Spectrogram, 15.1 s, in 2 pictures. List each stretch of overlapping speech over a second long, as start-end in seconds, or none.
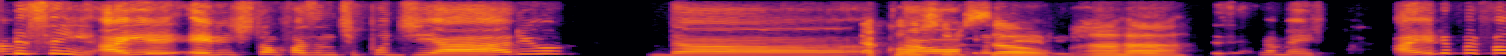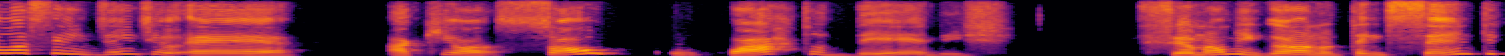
4.3-5.5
